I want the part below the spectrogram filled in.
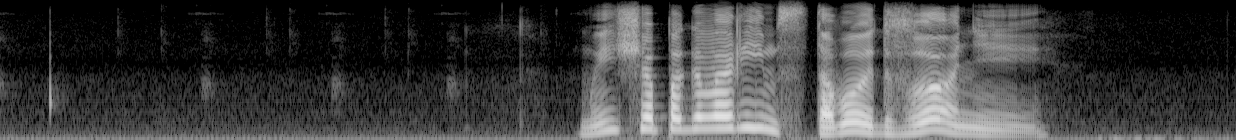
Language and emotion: Russian, positive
